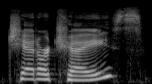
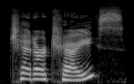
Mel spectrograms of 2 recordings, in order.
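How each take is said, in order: First: The name is said in an American accent. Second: The same.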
